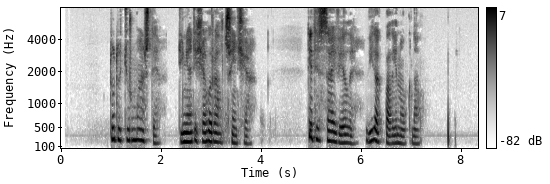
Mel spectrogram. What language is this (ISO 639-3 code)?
chm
